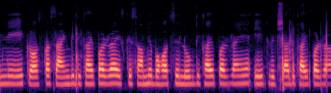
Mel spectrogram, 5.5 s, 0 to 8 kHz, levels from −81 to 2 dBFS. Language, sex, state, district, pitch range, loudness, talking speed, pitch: Hindi, female, Jharkhand, Sahebganj, 200-210 Hz, -16 LUFS, 270 wpm, 205 Hz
